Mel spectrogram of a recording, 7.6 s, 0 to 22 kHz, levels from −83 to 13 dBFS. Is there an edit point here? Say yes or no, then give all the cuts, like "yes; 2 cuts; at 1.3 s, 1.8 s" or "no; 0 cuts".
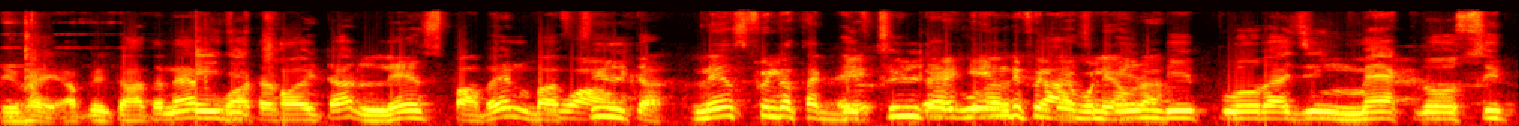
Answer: yes; 1 cut; at 1.0 s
